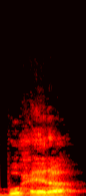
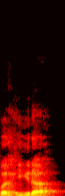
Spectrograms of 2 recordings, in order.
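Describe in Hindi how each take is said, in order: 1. यह 'bu' से शुरू होता है और इसमें 'ai' की आवाज़ है। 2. यह 'ba' से शुरू होता है और इसमें लंबी 'ee' है। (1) "वो बहीरा नहीं होता, वो बुहैरा" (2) "अक्सर लोग इसमें गलती भी करते हैं"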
